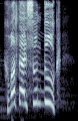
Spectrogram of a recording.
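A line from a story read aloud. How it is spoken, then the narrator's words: Shouting. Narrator (Russian): закричал Карандаш своему другу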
